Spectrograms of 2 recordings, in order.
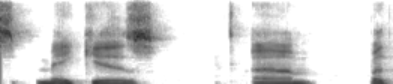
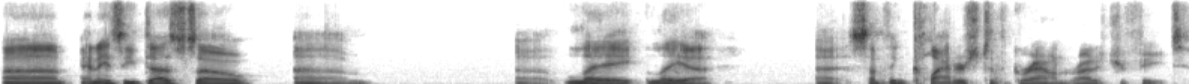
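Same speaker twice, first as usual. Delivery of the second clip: normal talking voice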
